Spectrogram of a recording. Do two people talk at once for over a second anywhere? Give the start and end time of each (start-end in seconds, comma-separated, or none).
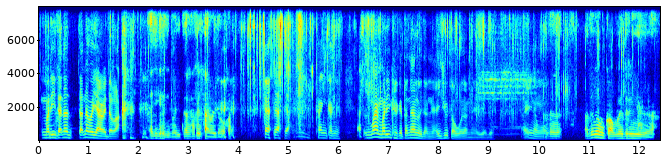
none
